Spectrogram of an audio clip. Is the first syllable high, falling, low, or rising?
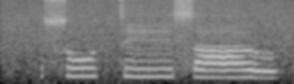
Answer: high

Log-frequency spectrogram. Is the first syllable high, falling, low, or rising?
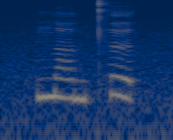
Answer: low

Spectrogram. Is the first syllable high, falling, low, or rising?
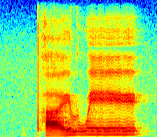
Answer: rising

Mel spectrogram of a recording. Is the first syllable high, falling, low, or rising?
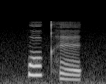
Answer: high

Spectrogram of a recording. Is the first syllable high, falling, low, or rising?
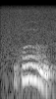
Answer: falling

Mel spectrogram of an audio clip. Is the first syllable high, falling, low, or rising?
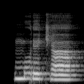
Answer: high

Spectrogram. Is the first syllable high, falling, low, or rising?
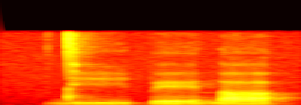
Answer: low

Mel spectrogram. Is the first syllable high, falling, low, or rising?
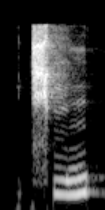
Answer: rising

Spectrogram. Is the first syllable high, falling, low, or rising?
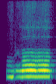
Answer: low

